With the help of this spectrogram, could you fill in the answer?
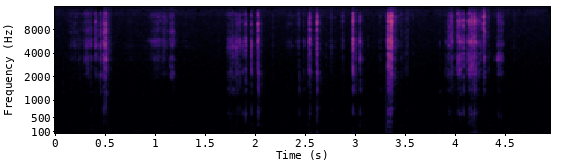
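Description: An exacto knife shaves the red face and edge of a solid watermelon-shaped sidewalk chalk slice over a pink bowl. Quiet, bright, dry scraping comes in short bursts, with a sharper, louder scrape near the middle and a cluster of raspy strokes toward the end.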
